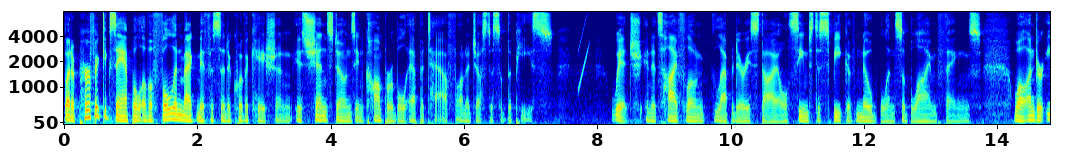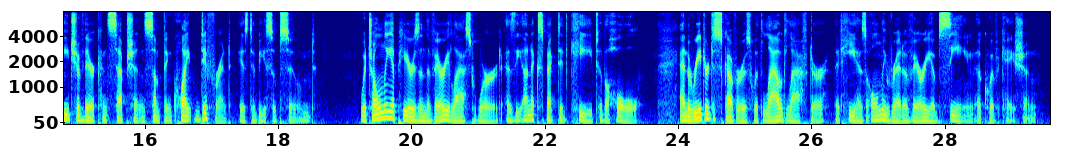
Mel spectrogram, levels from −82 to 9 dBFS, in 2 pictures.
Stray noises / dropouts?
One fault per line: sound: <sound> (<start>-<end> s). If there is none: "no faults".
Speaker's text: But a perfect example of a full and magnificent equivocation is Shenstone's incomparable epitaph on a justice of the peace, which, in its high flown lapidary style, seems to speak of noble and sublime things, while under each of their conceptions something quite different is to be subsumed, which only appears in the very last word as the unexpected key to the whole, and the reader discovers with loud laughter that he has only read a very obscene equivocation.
sound: chirp (7.7-7.9 s)
sound: dropout (12.2-12.3 s)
